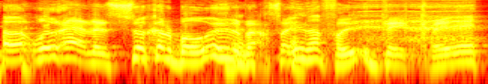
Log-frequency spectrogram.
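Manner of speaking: high, mumbled mock Scottish accent; garbled Trainspotting-style Scottish accent; hammed-up thick Scottish brogue. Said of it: "that's more Scottish".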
